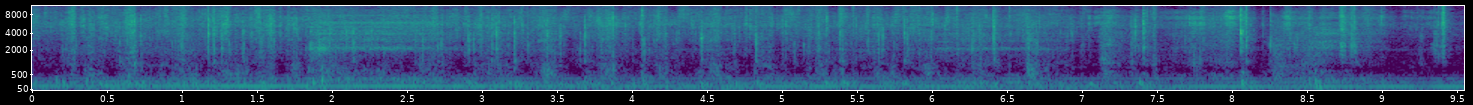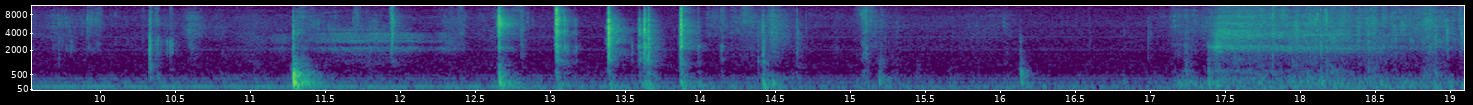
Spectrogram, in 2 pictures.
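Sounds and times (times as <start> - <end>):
small parts scratching: 0.0 - 10.4.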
